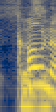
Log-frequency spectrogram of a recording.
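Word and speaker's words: Qo'noS: She pronounces it Kronos. – The right way.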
